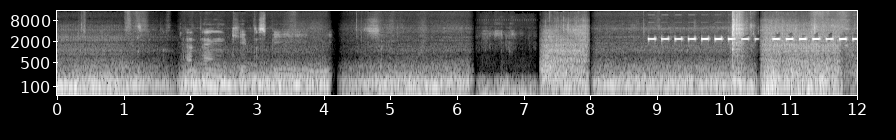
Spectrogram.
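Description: Steady road and tyre rumble inside a 2016 Toyota Prius's cabin as it drives. About three-quarters of the way in, a rapid high-pitched beeping starts, about six beeps a second: the Toyota Safety Sense pre-collision system warning of the vehicle ahead.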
